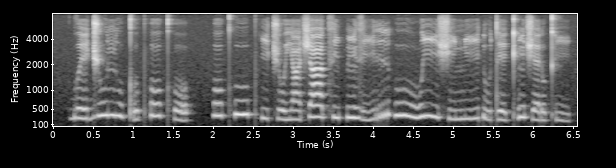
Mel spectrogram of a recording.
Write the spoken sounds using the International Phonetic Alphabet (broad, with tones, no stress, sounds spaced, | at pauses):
ɡʷ eː˨ d͡ʒ uː˦ ɲ u˦˨ kʼ ʊ˨ pʰ oː˦ kʰ o˨ | o˦ kʰ uː˦ pʰ i˨ t͡ʃ o˨ j ã˨ ʃ aː˦ t͡s i˦ p ĩ˦ z i˨˦ r | uː˦˨ w iː˦˨ ʃ i˨ ɲ iː˨˦ ɗ u˨ t e˨ kʼ ĩ˦ ʃ ɛ˨ ɾ ʊ˨ kʼ i˨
